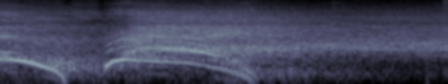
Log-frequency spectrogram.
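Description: A man's voice shouting two long, drawn-out calls with echo, each sliding down in pitch; the second starts about a second in and is the longer. After them comes a faint steady tone.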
